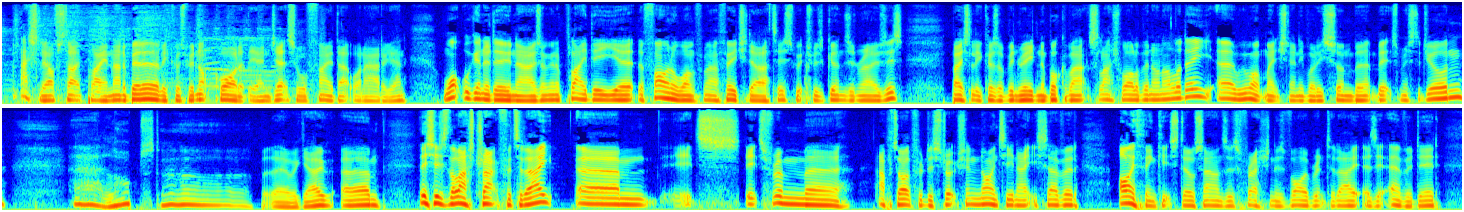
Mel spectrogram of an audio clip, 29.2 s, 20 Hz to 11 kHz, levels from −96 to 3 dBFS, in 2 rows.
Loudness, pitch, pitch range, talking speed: -21 LUFS, 120 Hz, 110-140 Hz, 225 wpm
